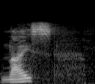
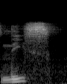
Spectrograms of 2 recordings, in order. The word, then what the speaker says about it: Nice: Now it's called Nice. Or you can also pronounce it the French way, that is Nice.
